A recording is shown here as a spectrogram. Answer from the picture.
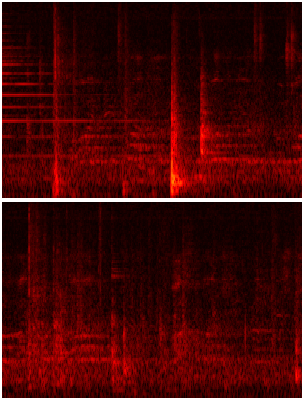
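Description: Round bell ringing to start a boxing round, its tone dying away over the first second or so. A few sharp thuds follow, the loudest just under two seconds in, over low crowd murmur.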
